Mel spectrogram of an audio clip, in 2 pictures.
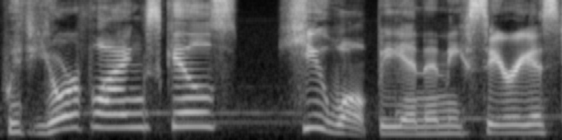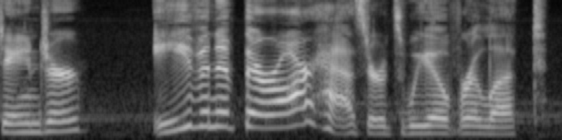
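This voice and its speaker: An actress playing an earnest, cautious young woman who organizes an arena in a video game, expressive and friendly. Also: medium pitch, moderate pace. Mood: hesitant. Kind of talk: video game dialogue acting.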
